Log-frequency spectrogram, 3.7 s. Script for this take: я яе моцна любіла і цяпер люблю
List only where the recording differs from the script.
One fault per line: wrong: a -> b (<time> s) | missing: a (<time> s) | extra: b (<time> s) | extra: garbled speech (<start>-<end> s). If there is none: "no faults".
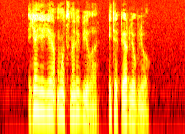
no faults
